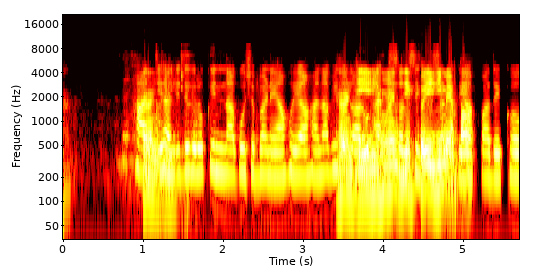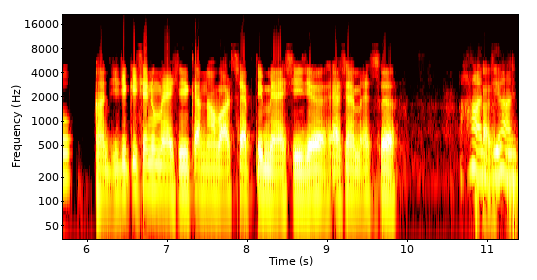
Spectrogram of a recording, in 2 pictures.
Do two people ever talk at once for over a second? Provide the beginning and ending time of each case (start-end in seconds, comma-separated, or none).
3.4-4.8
